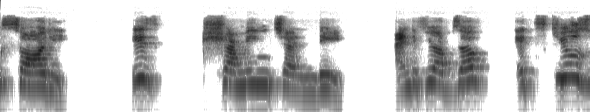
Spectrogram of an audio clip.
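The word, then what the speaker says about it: క్షమించండి: You're saying sorry is kshaminchandi. And if you observe, excuse me is also kshaminchandi. Sorry and excuse me. We use same words in Telugu. Kshaminchandi. It's a little bit tricky to pronounce. It's ksha.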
